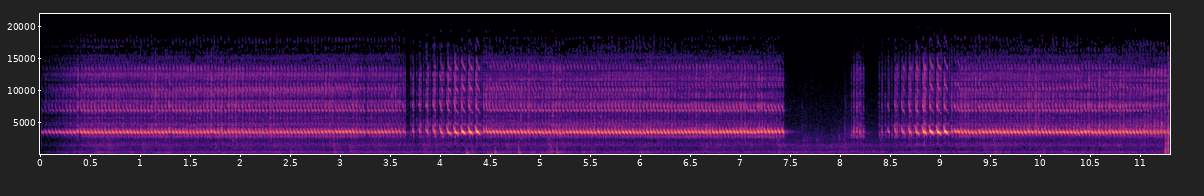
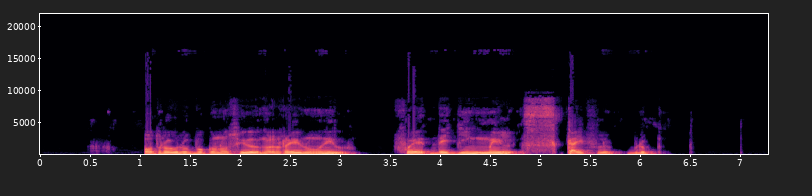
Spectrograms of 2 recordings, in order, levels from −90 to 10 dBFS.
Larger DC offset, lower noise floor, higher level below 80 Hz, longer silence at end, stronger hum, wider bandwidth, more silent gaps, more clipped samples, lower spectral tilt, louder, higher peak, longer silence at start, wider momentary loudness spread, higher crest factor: neither; second, -57 dBFS vs -67 dBFS; second, -76 dBFS vs -52 dBFS; second, 0 s vs 1.1 s; neither; first, 18 kHz vs 9 kHz; neither; neither; second, 2.5 dB/octave vs -8 dB/octave; second, -19 LUFS vs -16 LUFS; about the same, -2 dBFS vs -2 dBFS; second, 0.05 s vs 1.05 s; first, 14 LU vs 11 LU; first, 20 dB vs 14 dB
